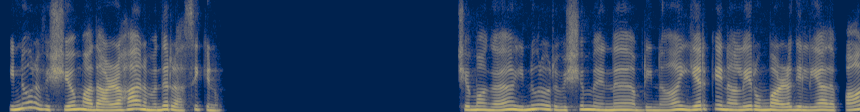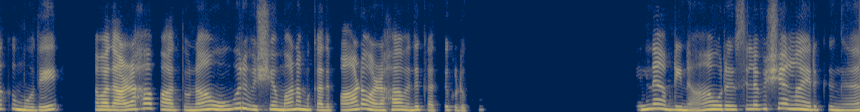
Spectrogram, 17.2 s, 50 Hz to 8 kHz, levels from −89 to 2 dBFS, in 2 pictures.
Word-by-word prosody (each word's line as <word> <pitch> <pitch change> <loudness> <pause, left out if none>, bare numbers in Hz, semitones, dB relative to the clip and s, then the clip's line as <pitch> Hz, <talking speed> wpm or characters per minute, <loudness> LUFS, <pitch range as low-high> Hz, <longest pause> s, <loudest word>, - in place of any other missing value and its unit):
இன்னொரு 345 +5 0
விஷயம் 250 +3 +1
அத 230 - 0
அழகா 225 +6 +2
நம்ம 225 -4 +1
வந்து 260 +5 +2
ரசிக்கணும். 210 -1 -7 2.3
நிச்சயமாங்க. 240 -2 -1 0.2
இன்னொரு 270 +5 +1
ஒரு 240 - -5
விஷயம் 260 +4 0
என்ன 220 +1 0 0.2
அப்படின்னா, 205 -1 -5 0.2
இயற்கைன்னாலே 255 -2 0
ரொம்ப 230 +1 +1
அழகு 225 +2 0
இல்லையா? 215 +2 -1
அதை 215 - -3
பாக்கும் 275 0 0
போதே, 215 +2 0 0.4
நம்ம 245 0 +2
அத 235 - +3
அழகா 285 +8 +2
பார்த்தோன்னா, 230 0 0 0.2
ஒவ்வொரு 325 +6 +1
விஷயமா 245 0 +1
நமக்கு 240 -4 +1
அது 210 - -5
பாடம் 270 +5 +3
அழகா 225 +3 +1
வந்து 230 +2 0
கத்து 205 +3 -8
குடுக்கும். 205 +4 -12 1.6
என்ன 285 +5 +2
அப்படின்னா, 235 -3 0 0.2
ஒரு 270 -1 +1
சில 290 +1 -2
விஷ்யலாம் 300 -3 +1
இருக்குங்க. 230 -2 -4
240 Hz, 135 wpm, -23 LUFS, 220-270 Hz, 2.3 s, அத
